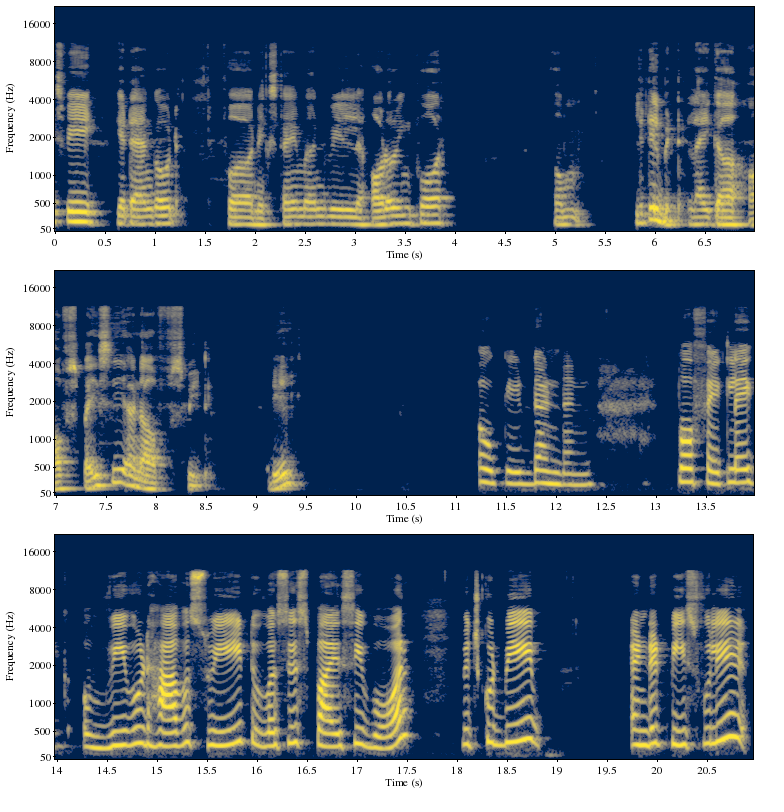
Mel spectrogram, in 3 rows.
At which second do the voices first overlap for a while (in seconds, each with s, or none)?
none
